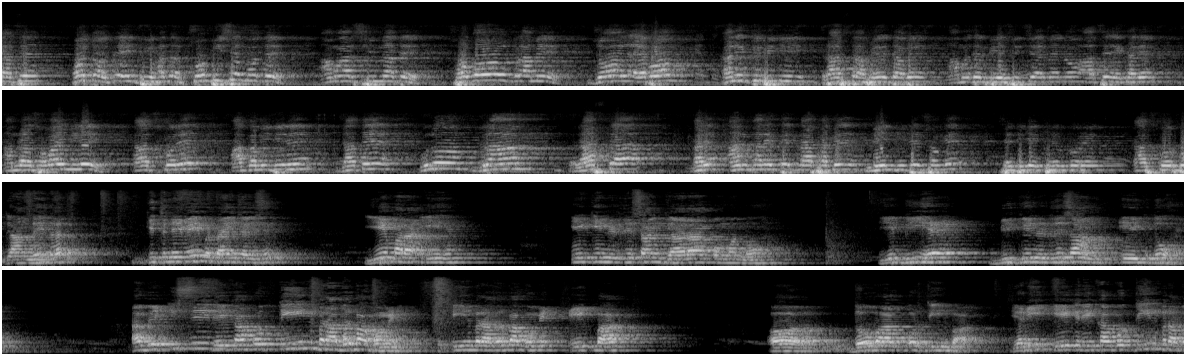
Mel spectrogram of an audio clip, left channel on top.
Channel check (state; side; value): different; both; correlation 0.00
